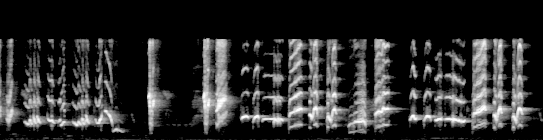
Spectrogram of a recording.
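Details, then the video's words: Highly excited Oriental magpie-robin song, used to push other magpie-robins to sing: long rapid strings of varied whistles, chips and slurred notes in fast clusters with brief gaps, loud and nearly continuous. "KACER GACOR FULL EMOSI TINGGI// JOSS UNTUK MENDONGKRAK KACER LAIN AGAR CEPAT EMOSI DAN GACOR FIGHTER"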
